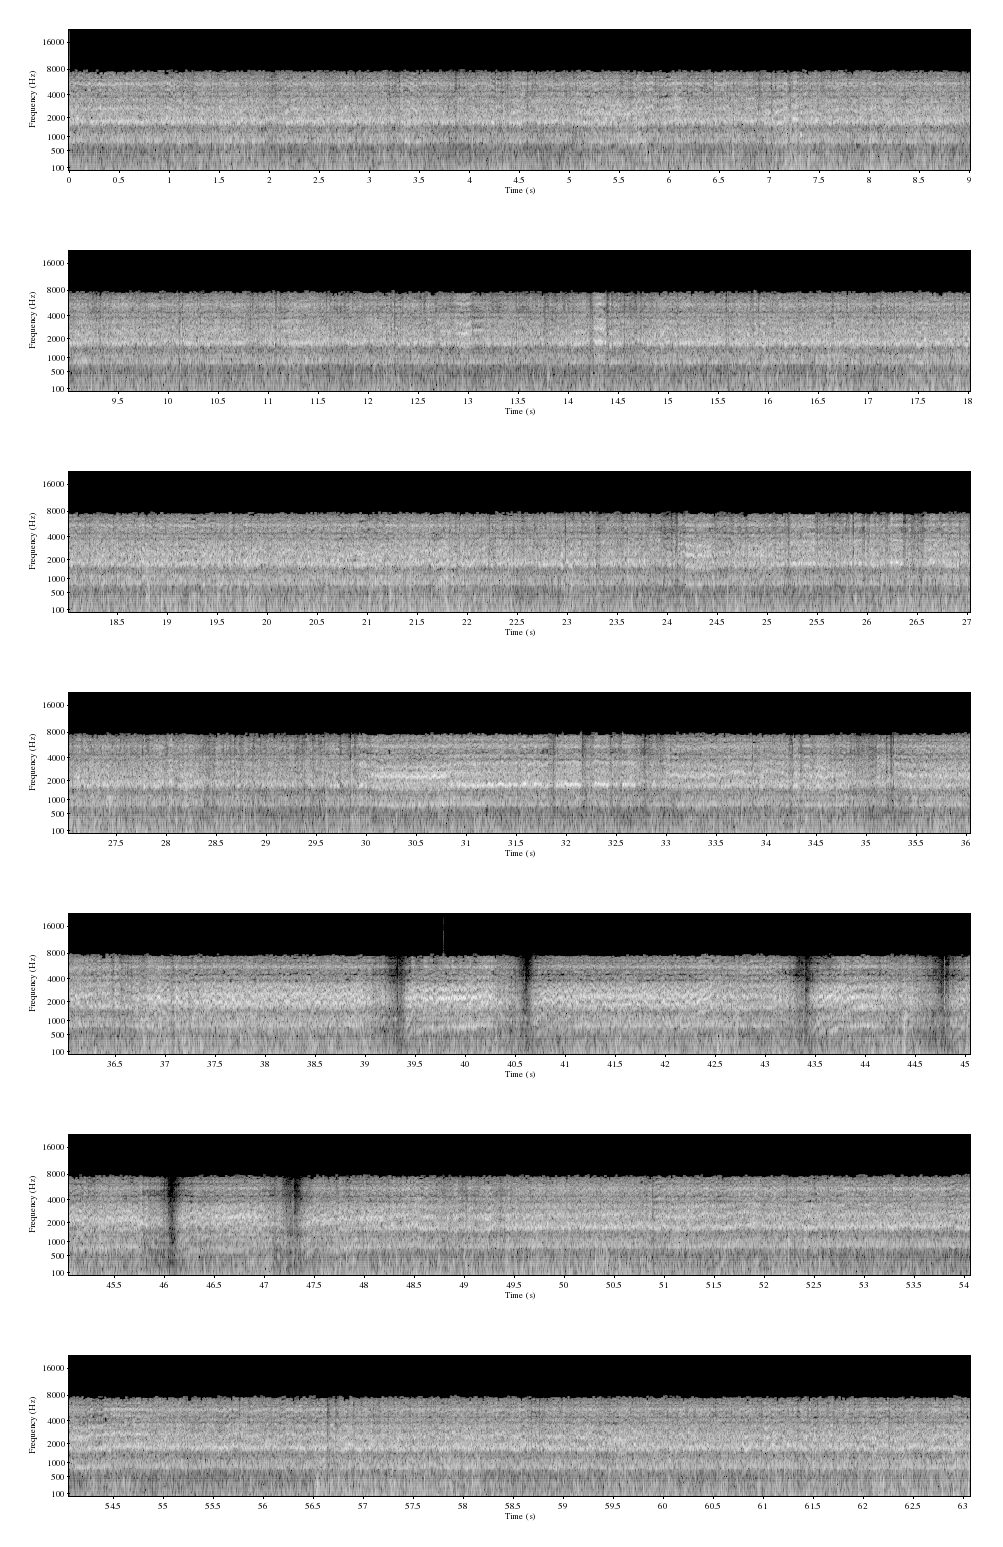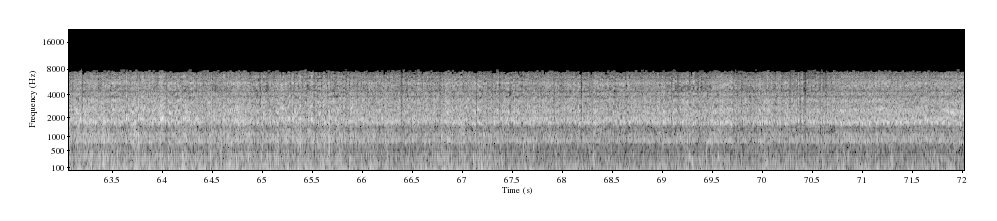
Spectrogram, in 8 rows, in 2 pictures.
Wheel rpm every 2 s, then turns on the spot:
230, 230, 230, 230, 230, 230, 230, 230, 230, 230, 220, 230, 230, 230, 230, 220, 230, 220, 200, 150, 160, 170, 140, 150, 220, 220, 230, 230, 230, 230, 230, 230, 240, 230, 230, 230.
none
